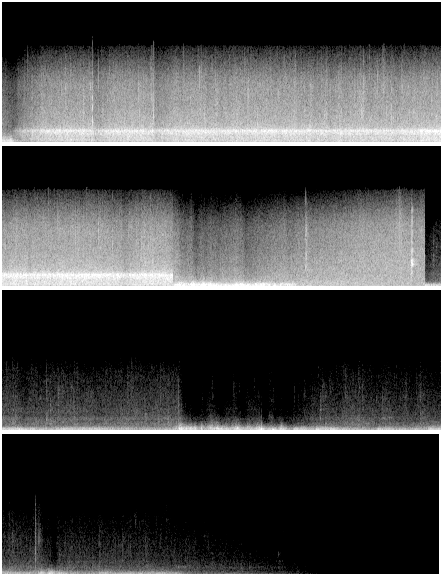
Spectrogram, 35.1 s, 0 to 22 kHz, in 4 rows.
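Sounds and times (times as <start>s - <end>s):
thunder rumbling: 0.0s - 15.2s, 17.2s - 29.8s
heavy rain splashing: 0.0s - 30.7s.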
